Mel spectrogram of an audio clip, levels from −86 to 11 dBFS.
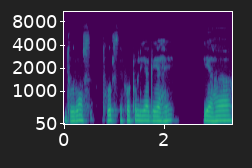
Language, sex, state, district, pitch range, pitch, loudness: Hindi, male, Chhattisgarh, Balrampur, 135-145 Hz, 140 Hz, -27 LUFS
